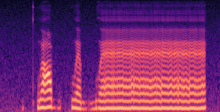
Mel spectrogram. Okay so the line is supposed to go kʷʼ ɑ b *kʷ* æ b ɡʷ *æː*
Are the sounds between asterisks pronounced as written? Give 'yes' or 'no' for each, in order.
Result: yes, yes

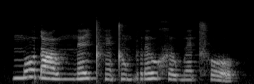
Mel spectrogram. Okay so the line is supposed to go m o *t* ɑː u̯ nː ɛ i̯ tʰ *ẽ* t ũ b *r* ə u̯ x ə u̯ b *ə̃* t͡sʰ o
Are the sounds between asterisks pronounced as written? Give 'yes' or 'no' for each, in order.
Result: no, yes, yes, no

